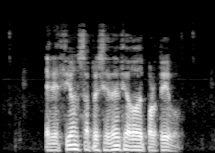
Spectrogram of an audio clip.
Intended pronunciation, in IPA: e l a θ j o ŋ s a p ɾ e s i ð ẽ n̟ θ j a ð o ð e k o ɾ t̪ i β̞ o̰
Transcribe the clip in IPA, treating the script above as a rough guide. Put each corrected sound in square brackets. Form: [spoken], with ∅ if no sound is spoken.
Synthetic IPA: e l [e] θ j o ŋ s a p ɾ e s i ð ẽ n̟ θ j a ð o ð e [p] o ɾ t̪ i β̞ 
